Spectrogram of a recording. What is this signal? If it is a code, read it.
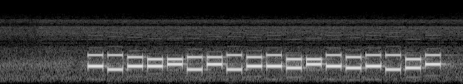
DTMF, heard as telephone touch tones, dialled by machine, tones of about 150 ms. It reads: 9387*203894*95934#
